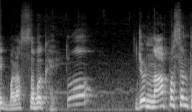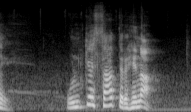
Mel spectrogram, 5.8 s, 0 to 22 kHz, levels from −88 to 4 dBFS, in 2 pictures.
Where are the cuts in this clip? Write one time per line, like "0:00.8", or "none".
0:01.1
